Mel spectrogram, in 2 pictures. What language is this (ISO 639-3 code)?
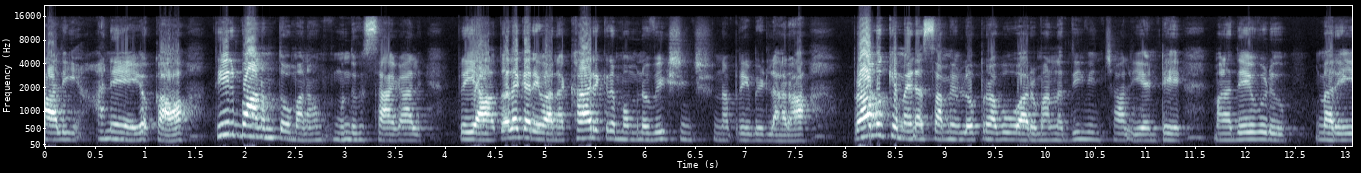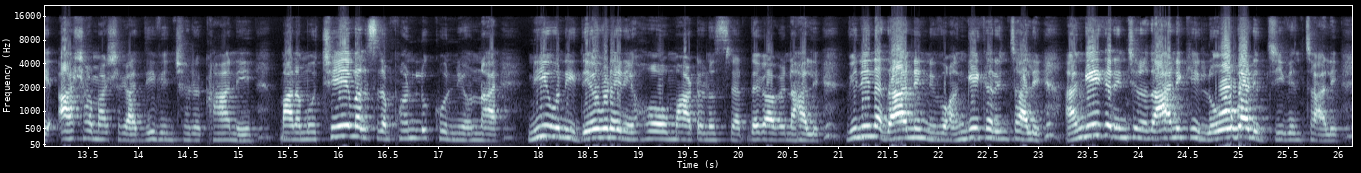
tel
